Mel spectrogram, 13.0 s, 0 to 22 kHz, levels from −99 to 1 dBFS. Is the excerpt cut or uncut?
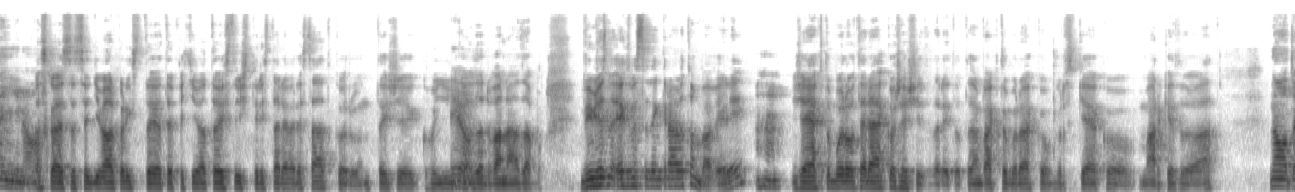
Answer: uncut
